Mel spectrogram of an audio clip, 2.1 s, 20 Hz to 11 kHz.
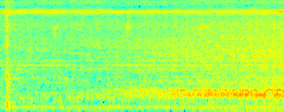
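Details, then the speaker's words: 7.5 kW 6000 RPM 380V three-phase spindle servo motor, cooling fan wired separately and running: steady loud rushing hum with low drone, air sucked in and blown through; normal cooling fan operation, just noisy. "I'm going to run without fan because it's noisy. Just so you see how noisy it is."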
